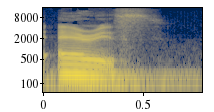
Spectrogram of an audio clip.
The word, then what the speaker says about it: Eris: It's like Eros, but with E, Eris.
